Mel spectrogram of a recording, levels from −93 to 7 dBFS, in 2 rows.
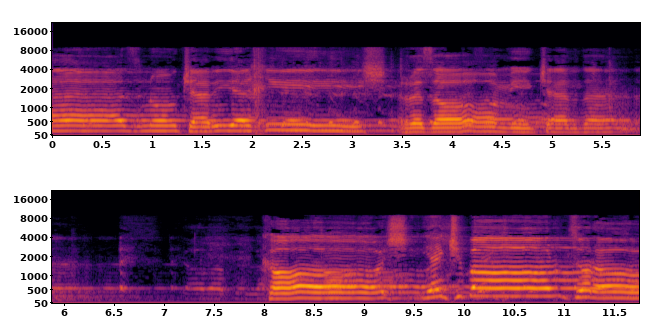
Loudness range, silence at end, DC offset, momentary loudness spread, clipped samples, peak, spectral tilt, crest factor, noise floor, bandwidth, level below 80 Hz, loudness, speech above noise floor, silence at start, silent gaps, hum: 12 LU; 0 s; 0.7%; 14 LU; under 0.1%; -4 dBFS; -5 dB/octave; 18 dB; -55 dBFS; 9.4 kHz; -70 dBFS; -21 LUFS; 34 dB; 0 s; none; none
